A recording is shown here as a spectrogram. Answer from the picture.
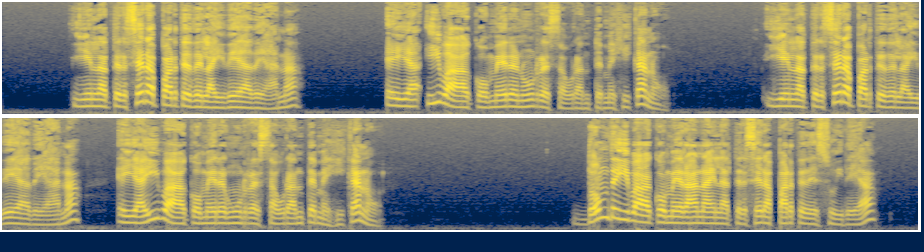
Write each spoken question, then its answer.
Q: ¿Dónde iba a comer Anna en la tercera parte de su idea?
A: En un restaurante mexicano.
